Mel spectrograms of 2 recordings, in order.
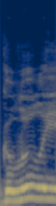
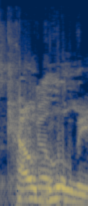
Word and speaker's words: Kalgoorlie: Like JC, you are in Gululi has been soft on you, bro. You're getting soft. Too much swimming. Gululi. It's Kalgoorlie.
